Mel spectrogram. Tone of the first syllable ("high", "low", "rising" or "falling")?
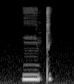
high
